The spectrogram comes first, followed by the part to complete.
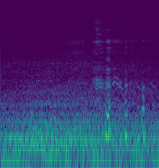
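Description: Steady engine and road rumble of a moving car heard from inside the cabin, with a man's short laugh near the end.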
